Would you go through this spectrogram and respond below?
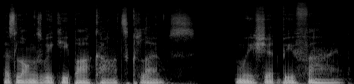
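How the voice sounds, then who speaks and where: A man playing a suave, calculating mafia boss in a flirty ASMR roleplay, with teasing, deliberate phrasing. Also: flat delivery, warm tone, no room sound, clean studio sound, full character voice. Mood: calculating, composed. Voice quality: very deep, gravelly, husky.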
